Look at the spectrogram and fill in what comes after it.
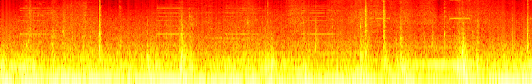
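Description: Car engine idling while the car stands still, heard from inside the cabin as a steady low rumble, with a few scattered clicks and knocks.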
